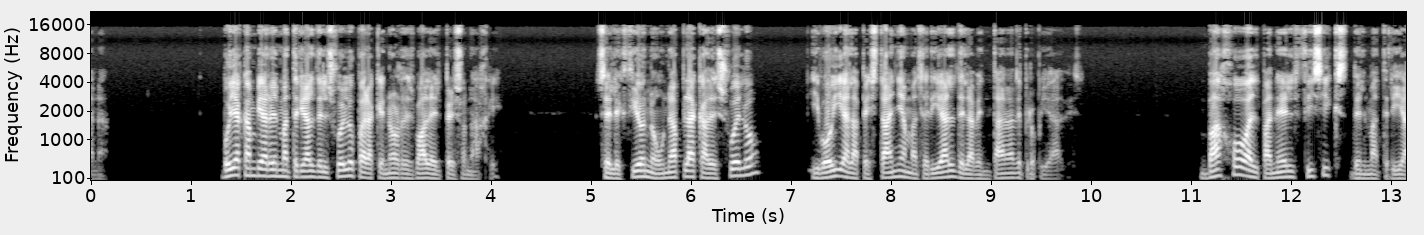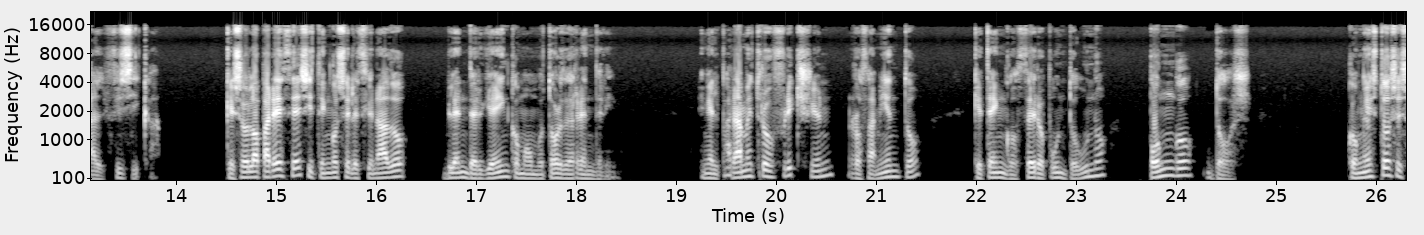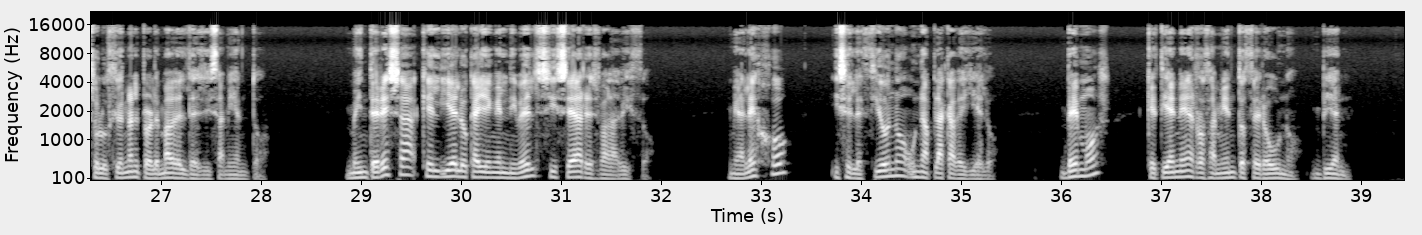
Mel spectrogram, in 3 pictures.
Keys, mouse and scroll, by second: 0.0 ctrl+Up, 6.2-8.0 right drag, 8.4-10.2 drag, 10.3-12.0 drag, 16.0-17.7 drag, 23.5-25.2 drag, 32.8-35.1 middle drag, 35.3-36.8 right drag.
